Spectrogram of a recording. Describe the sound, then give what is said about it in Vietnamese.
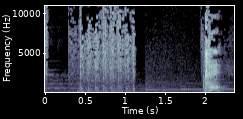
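Automatic gunfire from an M4A1 rifle rattles out in a rapid burst of shots, followed by a quiet pause and then a second short, sharp burst. “Còn nốt mấy viên, không bắn nó kẹt đạn mệt lắm. Cây M4A1 này riêng vụ tháo ra rất là phiền.”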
